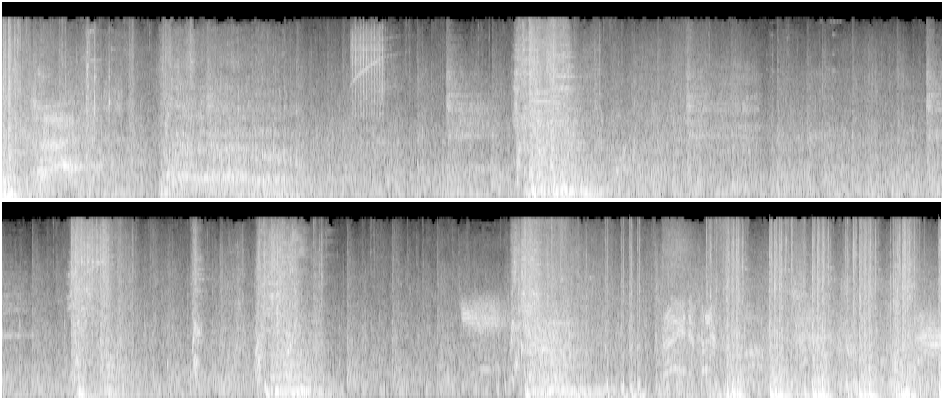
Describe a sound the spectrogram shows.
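Gunfire bursts out in quick shots.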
